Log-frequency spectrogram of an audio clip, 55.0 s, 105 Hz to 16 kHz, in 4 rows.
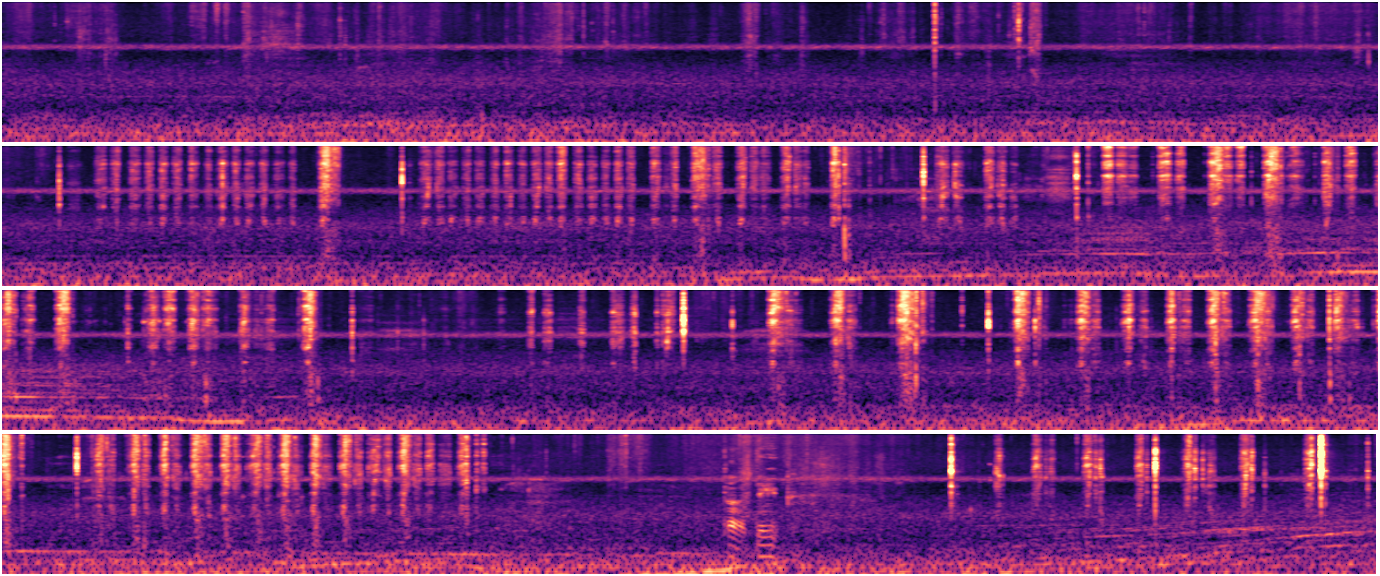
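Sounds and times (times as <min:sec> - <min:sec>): knife scraping fire-starter rod: 0:09.3 - 0:10.4, 0:14.3 - 0:46.2, 0:50.7 - 0:55.0.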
